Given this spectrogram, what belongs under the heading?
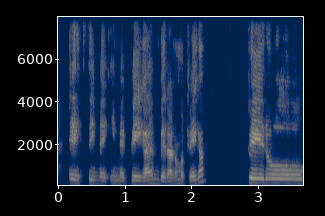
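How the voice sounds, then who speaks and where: A woman with a Caracas accent is heard in a dry, close recording with no echo. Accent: Caracas Venezuelan, unchanged. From Caracas, Venezuela. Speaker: podcast host. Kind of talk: podcast interview.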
